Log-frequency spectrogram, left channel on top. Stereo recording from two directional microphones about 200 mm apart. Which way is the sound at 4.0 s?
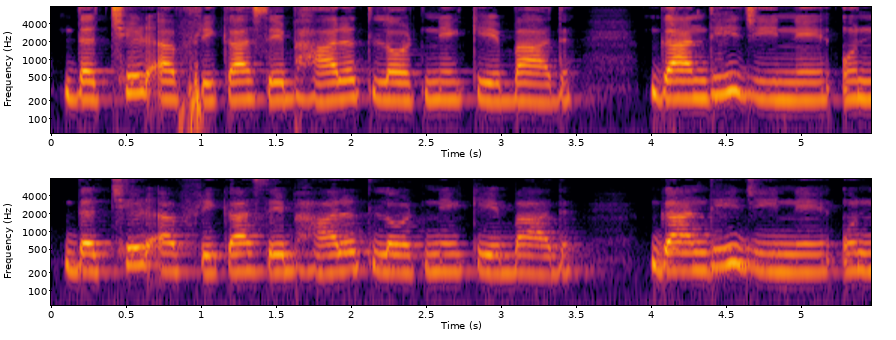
40° left (ahead or behind).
